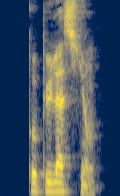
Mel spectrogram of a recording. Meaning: plural of population
- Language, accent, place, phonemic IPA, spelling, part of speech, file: French, France, Lyon, /pɔ.py.la.sjɔ̃/, populations, noun, LL-Q150 (fra)-populations.wav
